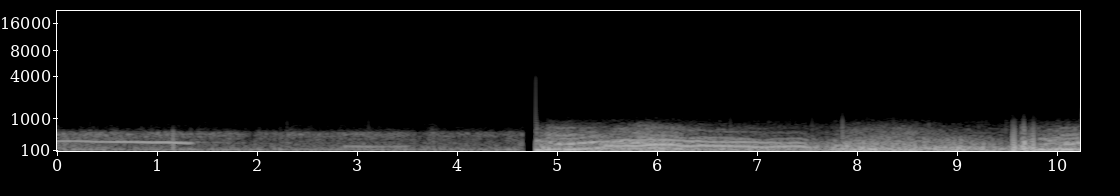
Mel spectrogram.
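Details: Human asthma wheezing: breath sounds carrying musical, whistling tones that rise and fall over several seconds.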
